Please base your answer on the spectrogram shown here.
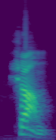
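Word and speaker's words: psalm: तो यहाँ P silent है। एस, एस से पहले क्या आया? पी। इसका जो साउंड आएगा वो क्या आएगा? शाम।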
